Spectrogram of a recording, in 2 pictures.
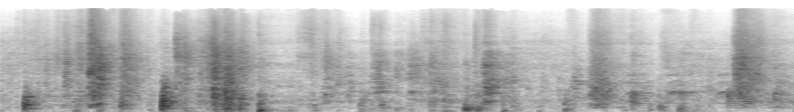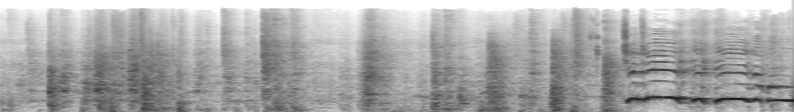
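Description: A dog's claws scratch and tap on a hard floor.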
